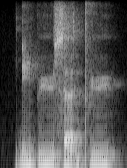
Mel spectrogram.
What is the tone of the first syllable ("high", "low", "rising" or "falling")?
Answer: low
